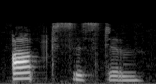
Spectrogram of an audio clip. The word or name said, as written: ABT system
